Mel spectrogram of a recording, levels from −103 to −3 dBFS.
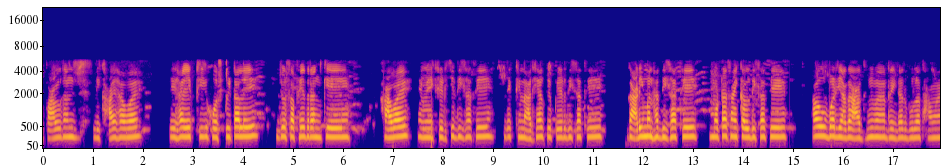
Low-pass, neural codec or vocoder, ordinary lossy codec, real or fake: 5.4 kHz; none; none; real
